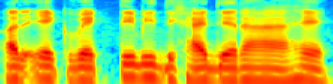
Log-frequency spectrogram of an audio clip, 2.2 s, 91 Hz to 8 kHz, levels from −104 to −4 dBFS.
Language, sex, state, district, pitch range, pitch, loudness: Hindi, male, West Bengal, Alipurduar, 110-120 Hz, 115 Hz, -18 LUFS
